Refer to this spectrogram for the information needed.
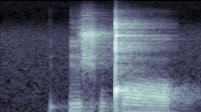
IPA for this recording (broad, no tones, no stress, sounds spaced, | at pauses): ʔ i ʃ ŋ͡ǃ ɒː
